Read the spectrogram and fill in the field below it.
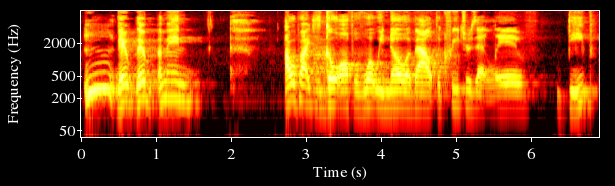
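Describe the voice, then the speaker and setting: A man who is a science teacher, chatting on a podcast as a guest and telling stories with animated energy. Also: medium pitch, moderate pace, in a large hall. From United States. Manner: animated storyteller, acts out callers in quotes. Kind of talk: casual podcast chat.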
